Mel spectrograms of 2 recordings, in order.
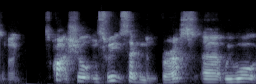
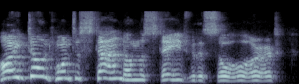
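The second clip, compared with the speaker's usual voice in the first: fake Irish accent, higher and louder; 10 semitones higher, 9 dB louder than usual. Showing casting directors an accent from a play: put-on Irish accent. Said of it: "How about your Irish again?".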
